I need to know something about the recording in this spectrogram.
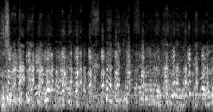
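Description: A woman laughs softly close by.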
